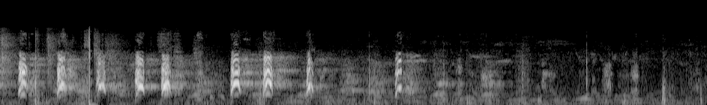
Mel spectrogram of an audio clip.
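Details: Protection-trained Giant Schnauzer Blackmoore Enchantress in Schutzdienst work: a run of hard, ringing barks in the first half, fading to softer, scattered yelps, with a sharp knock near the start.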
